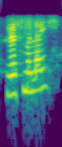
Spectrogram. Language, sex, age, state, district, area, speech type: Urdu, female, 30-45, Uttar Pradesh, Lucknow, urban, conversation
